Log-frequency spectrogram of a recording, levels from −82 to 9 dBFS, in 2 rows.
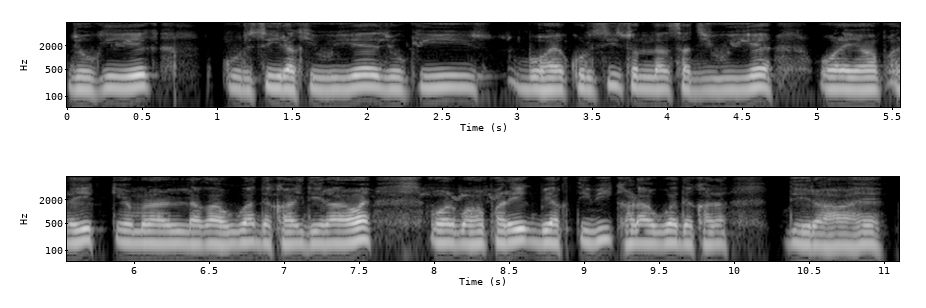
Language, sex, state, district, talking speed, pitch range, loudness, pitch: Hindi, male, Chhattisgarh, Bilaspur, 210 wpm, 150-165 Hz, -20 LUFS, 155 Hz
